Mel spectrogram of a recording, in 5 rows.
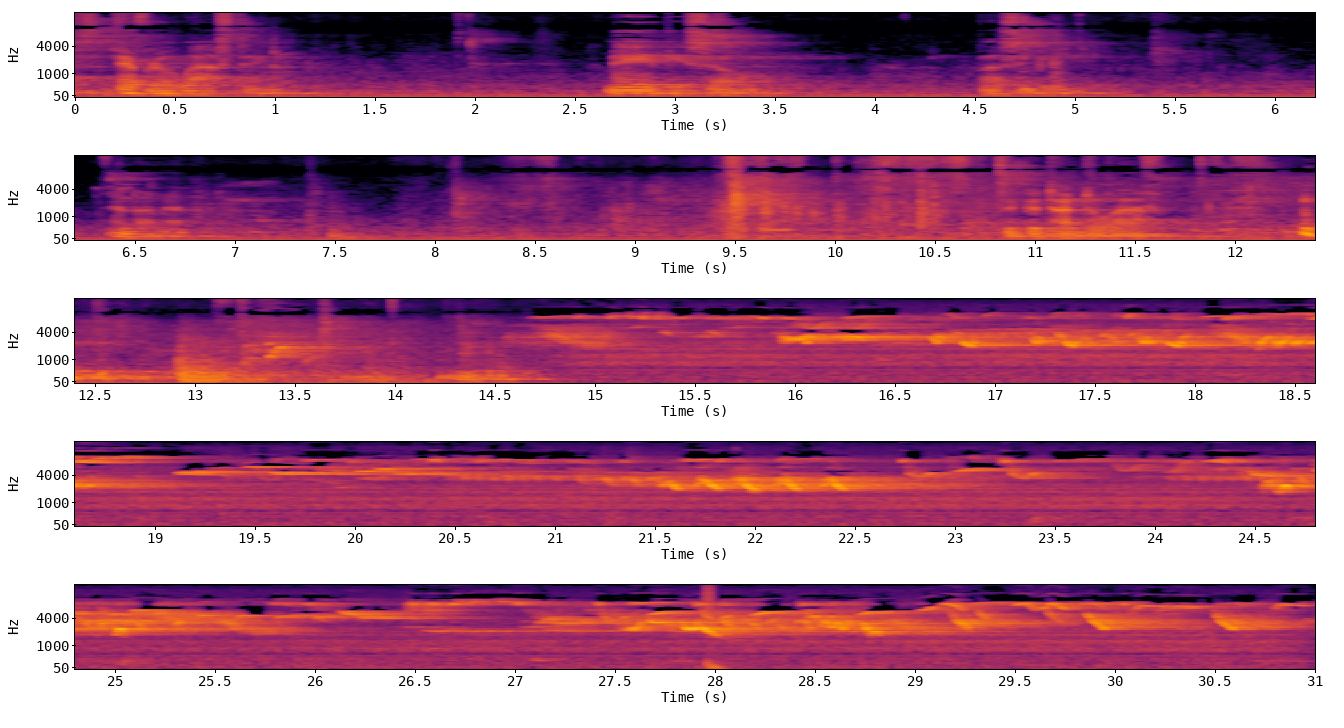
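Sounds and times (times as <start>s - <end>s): steady background hiss: 0.0s - 31.0s
songbirds singing and calling: 14.6s - 31.0s.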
